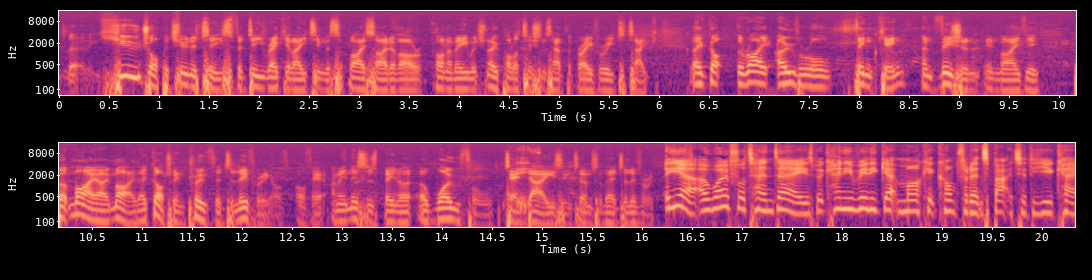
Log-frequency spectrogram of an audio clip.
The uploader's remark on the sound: At the Conservative Party conference in Birmingham.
